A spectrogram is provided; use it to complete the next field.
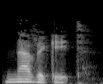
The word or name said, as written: navigate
